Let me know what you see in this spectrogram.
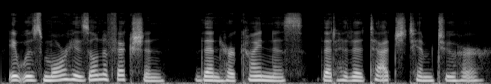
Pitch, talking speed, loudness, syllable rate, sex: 185 Hz, 185 wpm, -17 LUFS, 4.7 syllables/s, female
